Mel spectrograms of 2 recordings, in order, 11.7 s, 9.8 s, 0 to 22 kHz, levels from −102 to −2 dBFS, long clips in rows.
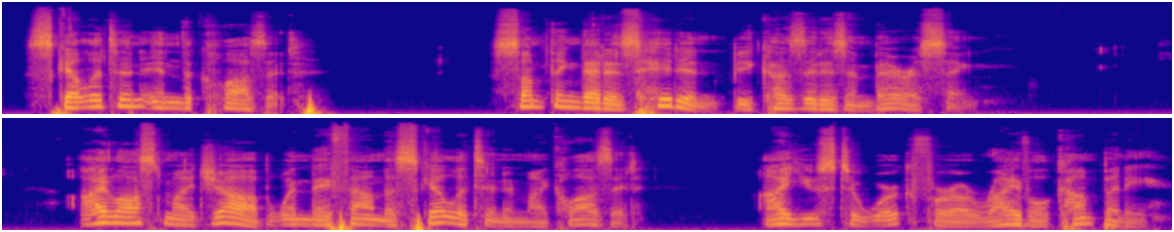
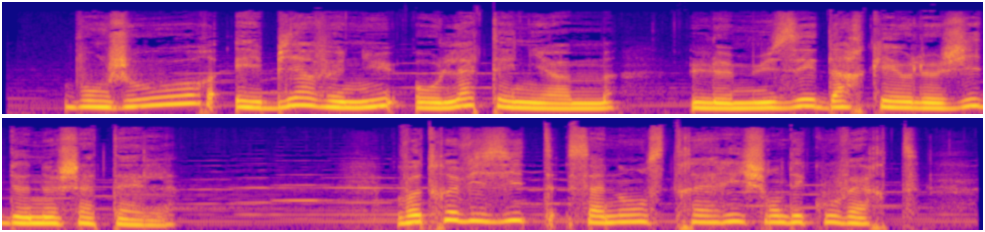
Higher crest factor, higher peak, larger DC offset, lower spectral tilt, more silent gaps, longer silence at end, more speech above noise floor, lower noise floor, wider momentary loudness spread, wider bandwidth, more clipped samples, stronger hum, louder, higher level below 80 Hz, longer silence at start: first, 22 dB vs 12 dB; second, -8 dBFS vs -4 dBFS; neither; second, -3.5 dB/octave vs -6 dB/octave; neither; second, 0.1 s vs 0.35 s; first, 50 dB vs 26 dB; first, -77 dBFS vs -41 dBFS; second, 10 LU vs 14 LU; first, 19 kHz vs 16.5 kHz; neither; neither; second, -28 LUFS vs -16 LUFS; first, -38 dBFS vs -46 dBFS; second, 0.15 s vs 0.3 s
